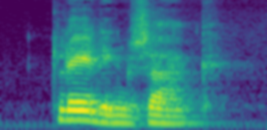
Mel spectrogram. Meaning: clothes shop
- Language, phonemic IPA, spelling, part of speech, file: Dutch, /ˈkledɪŋˌzak/, kledingzaak, noun, Nl-kledingzaak.ogg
